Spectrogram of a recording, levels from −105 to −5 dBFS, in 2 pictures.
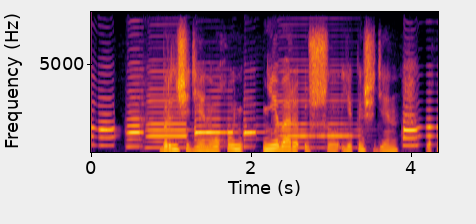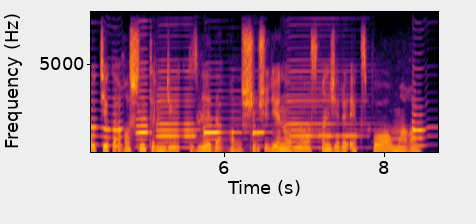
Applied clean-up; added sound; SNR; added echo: neural mask model RNNoise.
